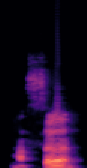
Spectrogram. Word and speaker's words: maçã: Então, nesse caso, se eu não tivesse o tio e a pronúncia não fosse maçã, fosse maçá, por exemplo, deveria ter o acento agudo.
